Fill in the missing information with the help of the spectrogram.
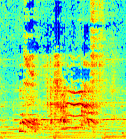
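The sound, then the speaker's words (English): A chicken in a game video made with The Sims clucks and squawks in short, rising bursts, fairly loud, over a steady sustained tone in the background. “But he's no match for this tough bird.”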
